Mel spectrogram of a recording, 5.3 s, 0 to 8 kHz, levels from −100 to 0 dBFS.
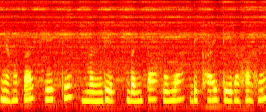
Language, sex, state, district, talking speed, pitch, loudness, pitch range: Hindi, female, Chhattisgarh, Kabirdham, 110 wpm, 220 Hz, -19 LUFS, 205-230 Hz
